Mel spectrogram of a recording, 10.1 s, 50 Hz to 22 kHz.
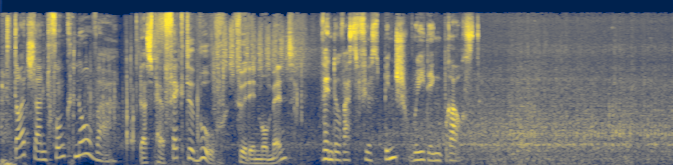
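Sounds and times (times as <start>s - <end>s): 
speech: 0.2s - 7.3s
moving train rumbling with mechanical clatter: 2.7s - 10.0s.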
